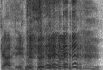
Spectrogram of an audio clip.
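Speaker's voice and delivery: usual speaking voice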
